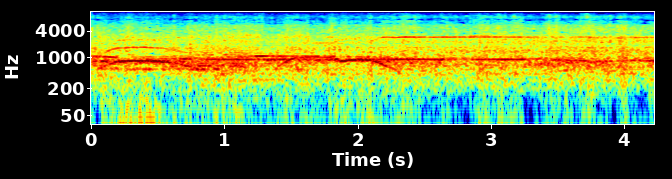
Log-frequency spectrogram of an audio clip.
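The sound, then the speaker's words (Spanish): A crowd applauds and cheers loudly and steadily, with dense clapping and scattered high-pitched whoops and shouts rising above it throughout. “Claro que se merece aplauso Sonia Elizabeth”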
